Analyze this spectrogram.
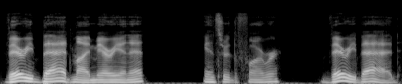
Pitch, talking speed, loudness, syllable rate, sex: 115 Hz, 135 wpm, -18 LUFS, 5.6 syllables/s, male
